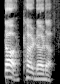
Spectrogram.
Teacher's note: मूर्दा कहते हैं तालू से जस्ट ऊपर वाले भाग को ट ठ ड ड और जिव्या एकदम से नीचे गिरती है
